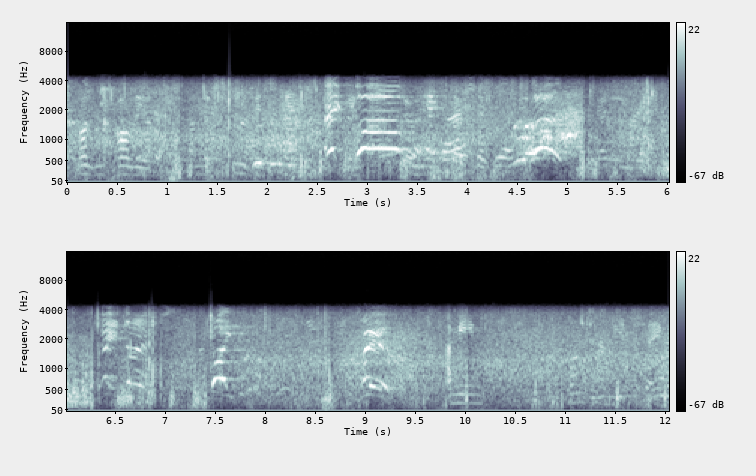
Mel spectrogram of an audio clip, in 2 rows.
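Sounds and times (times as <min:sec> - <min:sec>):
marching shoes striking road: 0:00.0 - 0:03.4, 0:04.5 - 0:09.8.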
